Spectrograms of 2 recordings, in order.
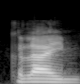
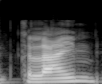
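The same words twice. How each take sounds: First: क्लाइम ending on m, no b sound; silent b. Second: क्लाइम with an audible b after the m; b wrongly sounded. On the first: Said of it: "बी नहीं पढ़ते हैं". (क्लाइम, अंत में ब की आवाज़ नहीं) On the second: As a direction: add a b sound to the end of क्लाइम. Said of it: "क्लाइम नहीं होता". (क्लाइम के अंत में ब बोलकर) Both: Shown as a demonstration.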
